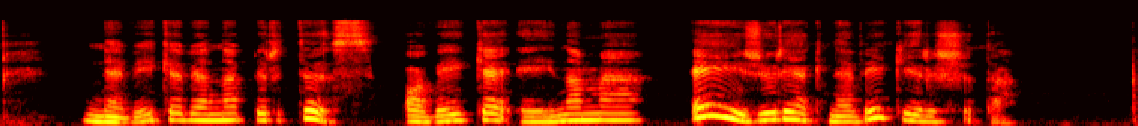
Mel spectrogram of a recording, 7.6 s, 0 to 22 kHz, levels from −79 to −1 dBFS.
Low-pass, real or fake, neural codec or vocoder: 10.8 kHz; real; none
